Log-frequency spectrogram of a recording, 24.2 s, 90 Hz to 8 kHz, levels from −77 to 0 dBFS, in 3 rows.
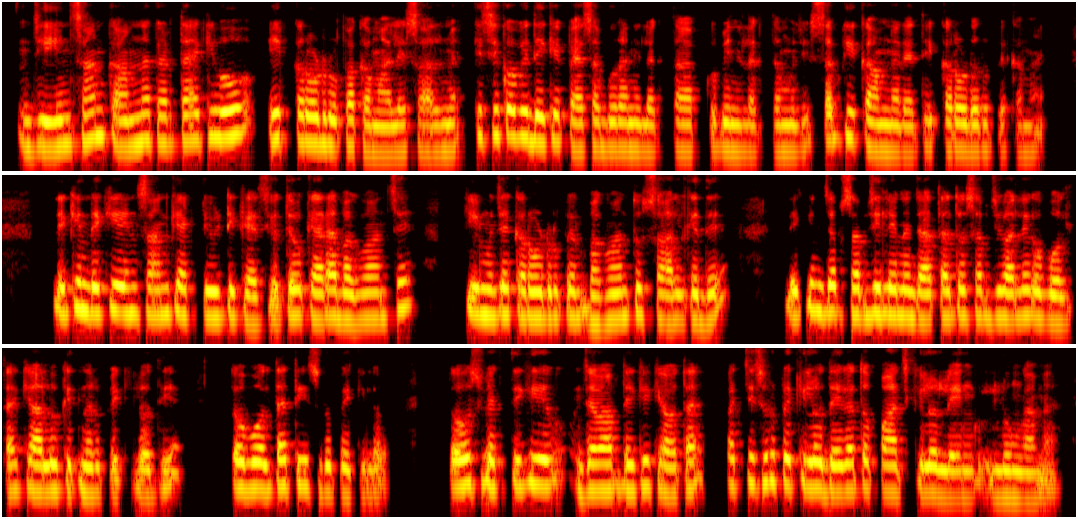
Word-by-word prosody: जी, 170 Hz, 0 st, +1 dB
इंसान 200 Hz, +5 st, 0 dB
कामना 185 Hz, -1 st, 0 dB
करता 190 Hz, 0 st, -2 dB
है 205 Hz, -, 0 dB
कि 225 Hz, +2 st, -5 dB
वो 225 Hz, +3 st, +4 dB
1 210 Hz, +1 st, +1 dB
करोड़ 190 Hz, -1 st, +3 dB
रुपए 175 Hz, -1 st, +1 dB
कम 150 Hz, -1 st, -1 dB
ले 150 Hz, +1 st, -1 dB
साल 155 Hz, -1 st, -4 dB
में। 160 Hz, 0 st, -2 dB
किसी 230 Hz, 0 st, -1 dB
को 230 Hz, 0 st, +4 dB
भी 225 Hz, 0 st, +3 dB
देखिए 200 Hz, 0 st, +2 dB
पैसा 160 Hz, -1 st, 0 dB
बुरा 165 Hz, 0 st, -1 dB
नहीं 160 Hz, -1 st, -1 dB
लगता। 155 Hz, +1 st, -4 dB
आपको 155 Hz, 0 st, -6 dB
भी 165 Hz, 0 st, -1 dB
नहीं 155 Hz, -1 st, -3 dB
लगता 150 Hz, +1 st, -7 dB
मुझे 155 Hz, +2 st, -4 dB
सबकी 220 Hz, 0 st, -2 dB
कामना 155 Hz, -2 st, +1 dB
रहती 150 Hz, +2 st, -5 dB
है 170 Hz, -, -6 dB
करोड़ों 160 Hz, -2 st, +1 dB
रुपए 155 Hz, -1 st, -9 dB
कमाएँ। 150 Hz, 0 st, -12 dB, 0.6 s
लेकिन 220 Hz, +3 st, +2 dB
देखिए 205 Hz, +1 st, +5 dB
इंसान 200 Hz, -1 st, -1 dB
की 210 Hz, -, 0 dB
ऐक्टिविटी 185 Hz, -1 st, +1 dB
कैसी 160 Hz, -3 st, -2 dB
होती -, -, 0 dB
है? -, -, +3 dB
वो -, -, -6 dB
का 175 Hz, -, +5 dB
रहा 190 Hz, +2 st, +4 dB
है 185 Hz, -, 0 dB
भगवान 175 Hz, +1 st, +1 dB
से 235 Hz, +1 st, 0 dB, 0.4 s
कि -, -, +3 dB
मुझे 195 Hz, +1 st, +3 dB
करोड़ 185 Hz, -2 st, +2 dB
रुपए 185 Hz, +1 st, -1 dB, 0.2 s
भगवान 170 Hz, +2 st, 0 dB
तू 200 Hz, +2 st, 0 dB
साल 170 Hz, -3 st, -1 dB
के 170 Hz, 0 st, 0 dB
दे, 170 Hz, -, -2 dB, 0.5 s
लेकिन 255 Hz, -, +1 dB
जब 210 Hz, 0 st, +3 dB
सब्ज़ी 195 Hz, +1 st, +3 dB
लेने 195 Hz, -2 st, +3 dB
जाता 175 Hz, 0 st, +2 dB
है 180 Hz, -, +1 dB
तो 190 Hz, -, 0 dB
सब्ज़ी 185 Hz, -1 st, -2 dB
वाले 180 Hz, +2 st, +2 dB
को 180 Hz, -1 st, +1 dB
बोलता 165 Hz, 0 st, -1 dB
है 180 Hz, -, -4 dB
कि 195 Hz, -, -4 dB
आलू 180 Hz, 0 st, +4 dB
कितने 175 Hz, -4 st, 0 dB
रुपए 170 Hz, 0 st, -4 dB
किलो 160 Hz, -, -3 dB
दिए? 160 Hz, -, -6 dB, 0.4 s
तो -, -, +3 dB
वो 195 Hz, -, +4 dB
बोलता 190 Hz, 0 st, +3 dB
है 205 Hz, -, +2 dB
₹30 175 Hz, -4 st, -2 dB
किलो। -, -, -6 dB, 0.5 s
तो -, -, +5 dB
उस 215 Hz, +1 st, 0 dB
व्यक्ति 200 Hz, 0 st, 0 dB
की 210 Hz, -1 st, +6 dB, 0.3 s
जवाब 185 Hz, +1 st, +3 dB
देखिए 185 Hz, +2 st, 0 dB
क्या 185 Hz, -3 st, 0 dB
होता 170 Hz, +3 st, 0 dB
है, -, -, -4 dB, 0.2 s
₹25 220 Hz, +1 st, 0 dB
किलो 195 Hz, -2 st, +2 dB
देगा 180 Hz, 0 st, +2 dB
तो -, -, +2 dB
5 175 Hz, -2 st, 0 dB
किलो 175 Hz, 0 st, +1 dB
ले 155 Hz, -1 st, +1 dB, 0.3 s
लूँगा 155 Hz, -2 st, -1 dB
मैं। -, -, -7 dB
185 Hz, 245 wpm, -25 LUFS, 165-200 Hz, 0.6 s, की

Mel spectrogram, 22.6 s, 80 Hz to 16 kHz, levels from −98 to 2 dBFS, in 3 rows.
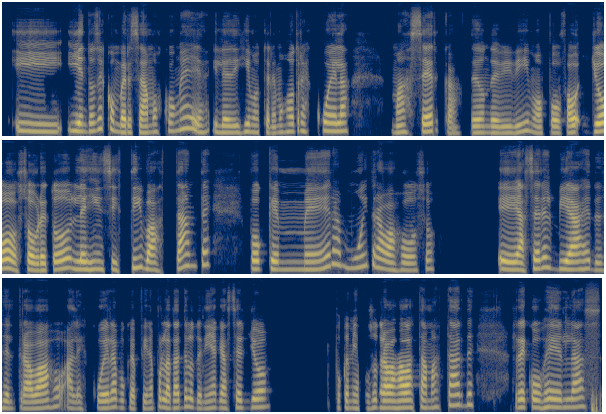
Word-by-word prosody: Y 205 Hz, -3 st, -3 dB
y 225 Hz, -2 st, +4 dB
entonces 215 Hz, +7 st, -2 dB
conversamos 185 Hz, -4 st, +1 dB
con 220 Hz, +3 st, -5 dB
ella 255 Hz, -10 st, 0 dB
y 195 Hz, -, -7 dB
le 180 Hz, -1 st, +3 dB
dijimos: 185 Hz, +1 st, -3 dB
"Tenemos 175 Hz, +2 st, -5 dB
otra 215 Hz, +2 st, -1 dB
escuela 220 Hz, +1 st, +1 dB, 0.5 s
más 185 Hz, +1 st, -3 dB
cerca 200 Hz, -7 st, 0 dB
de 175 Hz, -, +2 dB
donde 175 Hz, -1 st, +1 dB
vivimos, 170 Hz, +1 st, -4 dB
por 170 Hz, -2 st, +1 dB
favor", 180 Hz, +3 st, +4 dB
yo, 215 Hz, +1 st, +7 dB
sobre 185 Hz, -1 st, +3 dB
todo, 225 Hz, +6 st, +3 dB
les 215 Hz, -2 st, +3 dB
insistí 215 Hz, +4 st, -4 dB
bastante, 275 Hz, -, 0 dB, 0.5 s
porque 220 Hz, 0 st, +2 dB
me 205 Hz, +3 st, -3 dB
era 340 Hz, +2 st, -2 dB
muy 270 Hz, +3 st, -6 dB
trabajoso, 200 Hz, -, -1 dB, 0.8 s
eh, 205 Hz, -2 st, +4 dB
hacer 230 Hz, +6 st, +2 dB
el 270 Hz, -, 0 dB
viaje 215 Hz, 0 st, +3 dB
desde 195 Hz, -1 st, -6 dB
el 180 Hz, -, -16 dB
trabajo 190 Hz, +7 st, +1 dB
a 185 Hz, -, -4 dB
la 180 Hz, -, -9 dB
escuela, 190 Hz, +5 st, -2 dB
porque 195 Hz, -2 st, -9 dB
al 165 Hz, -, -12 dB
final 180 Hz, 0 st, -9 dB
por 220 Hz, +1 st, -4 dB
la 190 Hz, -, +3 dB
tarde 195 Hz, +4 st, -1 dB
lo 220 Hz, -, -3 dB
tenía 185 Hz, +2 st, -6 dB
que 195 Hz, -, -2 dB
hacer 190 Hz, +1 st, -4 dB
yo, 215 Hz, +1 st, 0 dB, 0.9 s
porque 195 Hz, -, -6 dB
mi 185 Hz, -, -8 dB
esposo 180 Hz, +3 st, -9 dB
trabajaba 195 Hz, 0 st, +6 dB
hasta 200 Hz, 0 st, -3 dB
más 205 Hz, +2 st, -7 dB
tarde, 275 Hz, +1 st, -1 dB, 0.5 s
recogerlas, 215 Hz, +2 st, -1 dB
205 Hz, 155 wpm, -24 LUFS, 185-220 Hz, 0.9 s, yo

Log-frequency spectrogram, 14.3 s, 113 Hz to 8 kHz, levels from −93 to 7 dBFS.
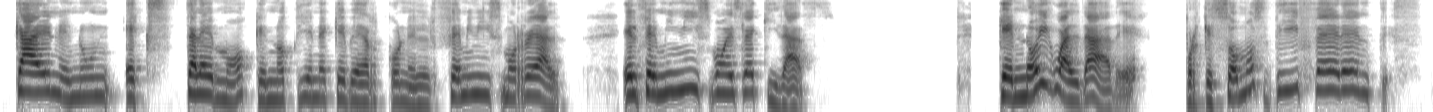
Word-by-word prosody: caen 250 Hz, -2 st, +7 dB
en 200 Hz, 0 st, -5 dB
un 215 Hz, +1 st, -8 dB
extremo 210 Hz, 0 st, 0 dB
que 185 Hz, -, -4 dB
no 185 Hz, 0 st, -6 dB
tiene 195 Hz, 0 st, -7 dB
que 190 Hz, -1 st, -4 dB
ver 170 Hz, -1 st, -3 dB
con 175 Hz, -2 st, -6 dB
el 150 Hz, 0 st, -6 dB
feminismo 220 Hz, +2 st, -4 dB
real. 210 Hz, -8 st, 0 dB, 0.6 s
El 225 Hz, 0 st, +5 dB
feminismo 245 Hz, +1 st, +1 dB
es 230 Hz, 0 st, -3 dB
la 245 Hz, -, 0 dB
equidad. 175 Hz, -11 st, -4 dB, 2.0 s
Que 215 Hz, -3 st, +8 dB
no 210 Hz, +6 st, +5 dB
igualdad, 200 Hz, -, +3 dB
eh, -, -, -9 dB, 0.4 s
porque 170 Hz, 0 st, -3 dB
somos 210 Hz, -, -1 dB
diferentes. 260 Hz, -2 st, -3 dB
215 Hz, 105 wpm, -20 LUFS, 185-245 Hz, 2.0 s, Que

